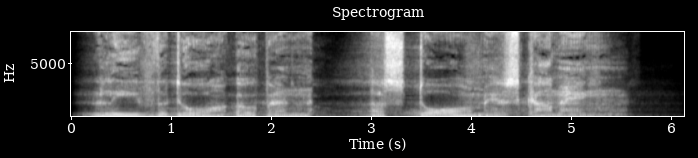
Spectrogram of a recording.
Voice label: Male Undead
